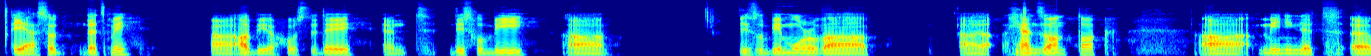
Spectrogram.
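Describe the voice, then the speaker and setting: Man, gravelly voice, hesitant, lots of fillers, dull dry recording. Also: low voice, a bit bright, dry recording. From Serbia. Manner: many fillers and repeated words. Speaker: software engineer presenting a talk. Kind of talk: hesitant technical presentation. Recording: dull lo-fi sound.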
